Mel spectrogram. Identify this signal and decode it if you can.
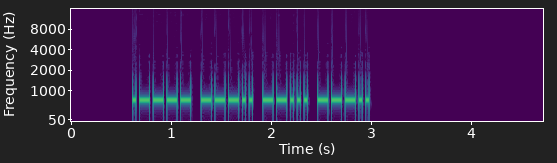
Morse code, heard as a keyed tone, about 34 wpm, 700 Hz. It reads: 1878
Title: Numbers - Contest Style - 4-Digit 35wpm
